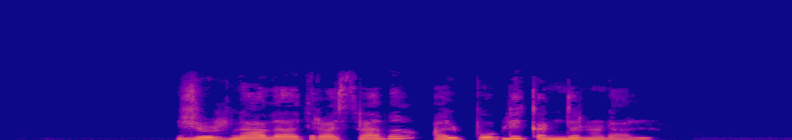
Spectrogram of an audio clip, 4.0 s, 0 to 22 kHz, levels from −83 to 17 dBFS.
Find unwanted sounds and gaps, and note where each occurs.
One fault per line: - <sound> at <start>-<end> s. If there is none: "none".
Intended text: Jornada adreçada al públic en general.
none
